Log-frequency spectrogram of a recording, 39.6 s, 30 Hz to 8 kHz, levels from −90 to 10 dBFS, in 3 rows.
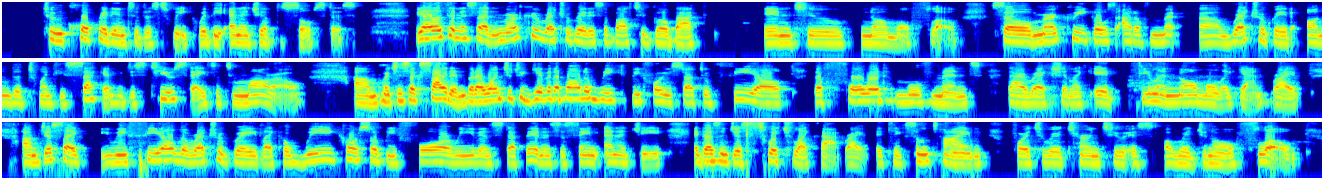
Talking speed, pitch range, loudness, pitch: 170 wpm, 140-175 Hz, -22 LUFS, 150 Hz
